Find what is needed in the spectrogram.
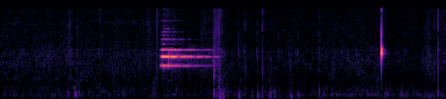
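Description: A short WhatsApp message tone on a smartphone, a steady chime of about half a second, sounds about one and a half seconds in and ends with a click. A single sharp tick follows near the end.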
